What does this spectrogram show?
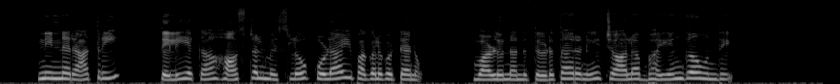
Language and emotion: Telugu, fearful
